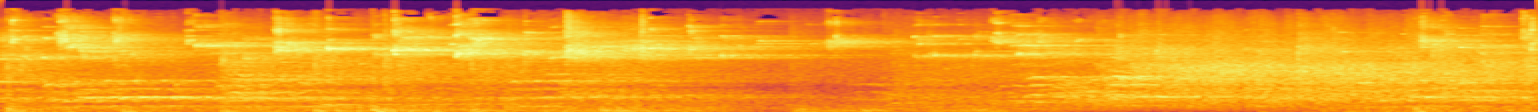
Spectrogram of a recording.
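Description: A basketball bounces on the court as a player dribbles.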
